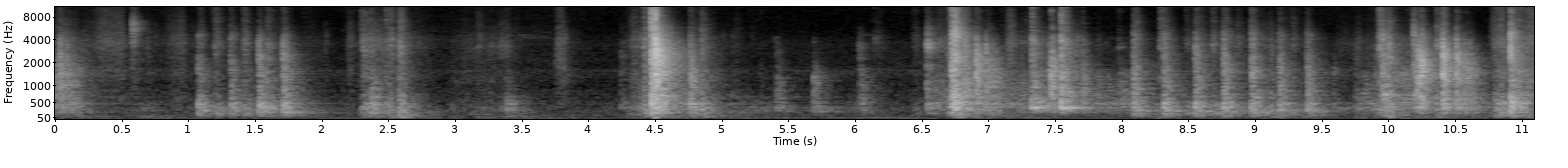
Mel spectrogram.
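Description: A hard ball knocks and clacks against the figures and walls of a table football table.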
